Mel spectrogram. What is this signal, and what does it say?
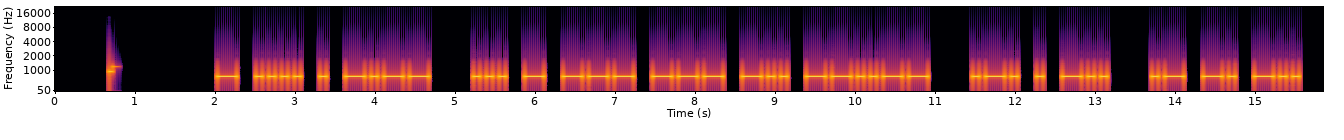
Morse code, heard as a keyed tone, about 14 wpm, 700 Hz. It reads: THEY STOOD, RED AND
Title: A Sound Of Thunder 15wpm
